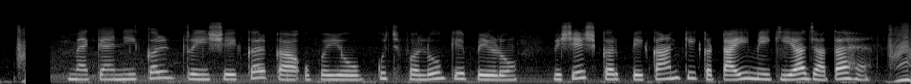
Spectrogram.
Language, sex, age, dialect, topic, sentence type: Hindi, female, 18-24, Garhwali, agriculture, statement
